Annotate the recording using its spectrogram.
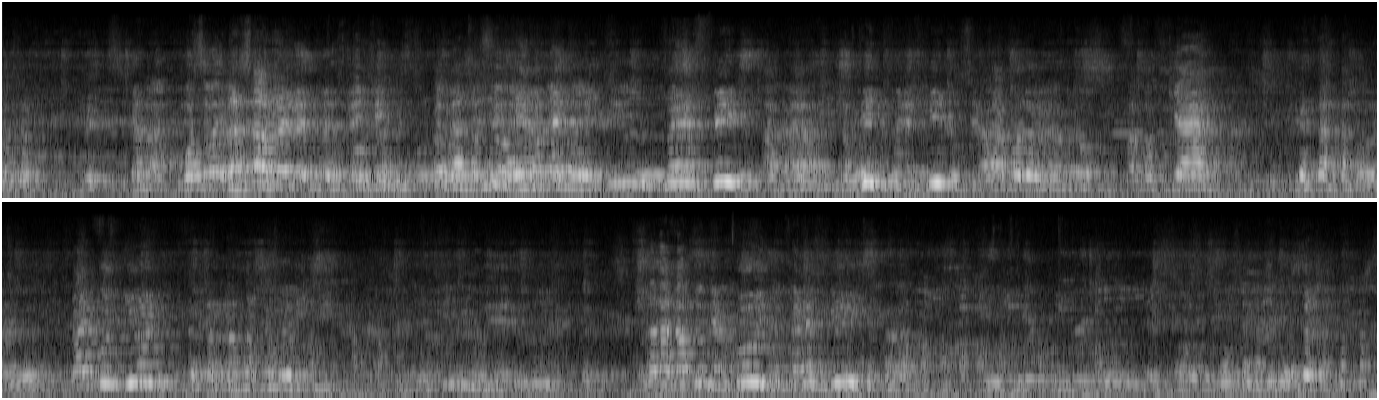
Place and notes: Drunk people at the local bar. How this could be painful for neighbours everyday...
